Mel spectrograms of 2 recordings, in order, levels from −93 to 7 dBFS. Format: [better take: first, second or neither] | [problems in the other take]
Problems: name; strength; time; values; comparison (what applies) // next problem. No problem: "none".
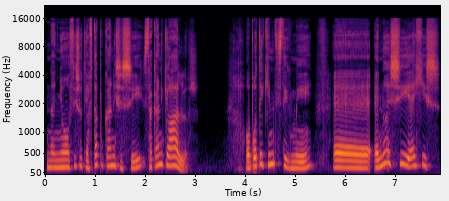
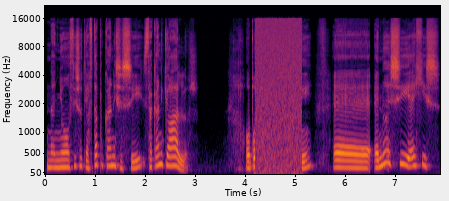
first | audio cutting out; filled with static; at 4 s for 1 s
